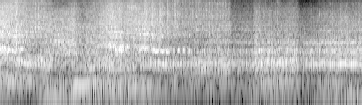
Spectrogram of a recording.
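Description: Car engine revving, its pitch rising and falling several times, then settling into a steady low rumble near the end.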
